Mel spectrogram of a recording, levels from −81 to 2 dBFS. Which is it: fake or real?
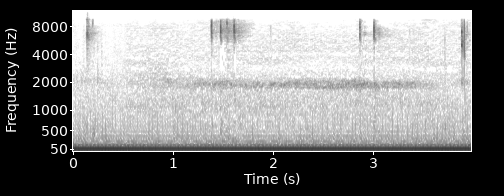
real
